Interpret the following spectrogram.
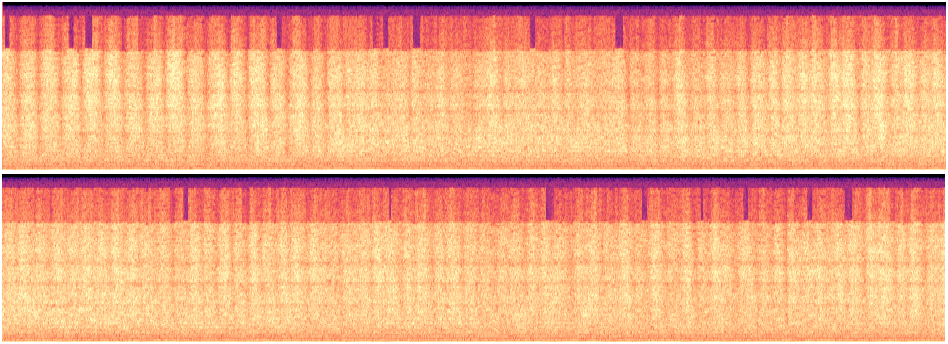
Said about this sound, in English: What I am doing is just enough to just let the sandpaper work.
